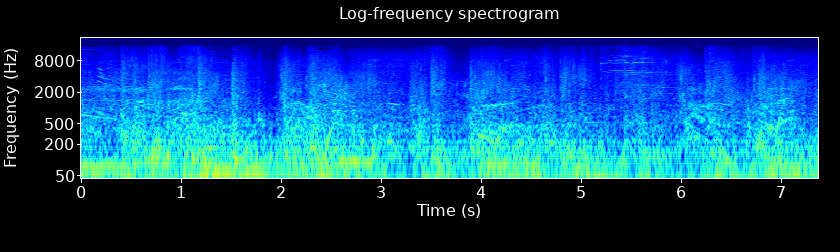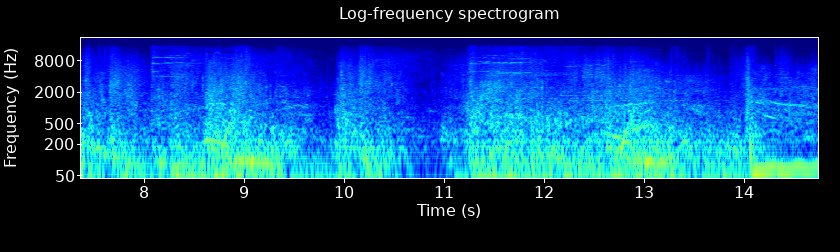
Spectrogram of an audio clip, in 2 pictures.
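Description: Magic blasts and hits crackle and burst in a fast fight.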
